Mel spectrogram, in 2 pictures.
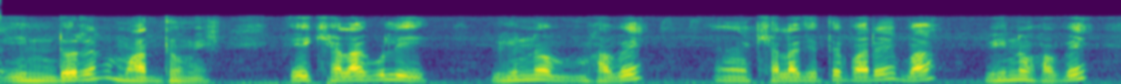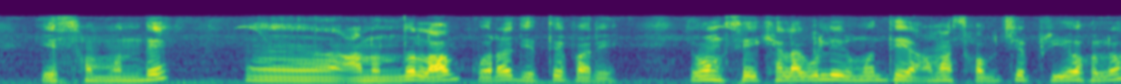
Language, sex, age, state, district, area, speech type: Bengali, male, 30-45, West Bengal, Hooghly, rural, spontaneous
